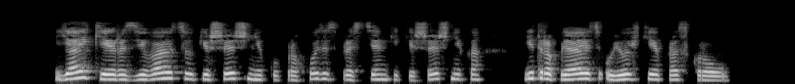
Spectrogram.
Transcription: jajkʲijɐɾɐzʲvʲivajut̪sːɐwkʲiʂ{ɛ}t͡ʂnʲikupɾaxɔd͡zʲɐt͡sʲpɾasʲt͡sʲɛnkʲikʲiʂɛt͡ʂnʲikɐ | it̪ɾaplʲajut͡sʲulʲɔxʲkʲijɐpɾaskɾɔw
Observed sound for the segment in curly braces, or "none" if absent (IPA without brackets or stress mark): ɛ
